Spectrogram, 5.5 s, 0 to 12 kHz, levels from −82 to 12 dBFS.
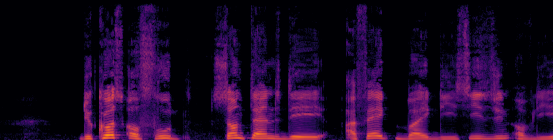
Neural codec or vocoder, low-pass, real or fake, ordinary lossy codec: codec, 24 kHz, 0.9 kbps, WavTokenizer, medium speech release version 2; none; fake; none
